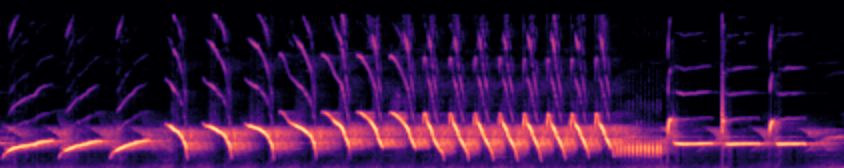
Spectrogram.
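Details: Canary song used for training canaries, timbrado style: tours of repeated rising-falling whistled notes about four per second, a fast sweeping trill, then a sustained steady whistle with short chips.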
